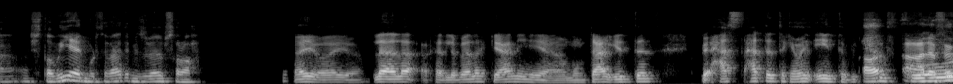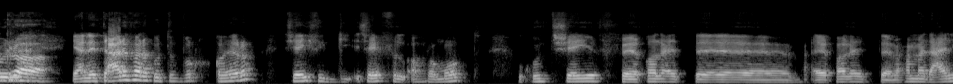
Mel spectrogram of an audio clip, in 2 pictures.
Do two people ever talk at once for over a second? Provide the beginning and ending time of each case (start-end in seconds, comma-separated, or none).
8.7-10.1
